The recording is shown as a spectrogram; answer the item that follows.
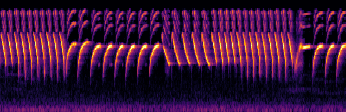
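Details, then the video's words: Canary pouring out a long, loud lure song for other canaries: bursts of rapid falling notes switch between fast and slower tempos, with curved whistled sweeps and faint high overtones, all crisp and clear. "Langsung Respon Burung Kenari Kondisi Apa Saja Dengan Pancingan Kenari Nembak Panjang Keras Ini"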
